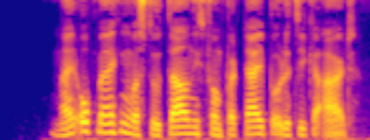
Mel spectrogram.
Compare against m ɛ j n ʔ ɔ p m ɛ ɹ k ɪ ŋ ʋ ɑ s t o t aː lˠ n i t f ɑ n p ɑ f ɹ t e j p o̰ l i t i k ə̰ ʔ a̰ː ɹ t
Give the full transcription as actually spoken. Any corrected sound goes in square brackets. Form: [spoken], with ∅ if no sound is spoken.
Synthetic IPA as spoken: m ɛ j n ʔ ɔ p m ɛ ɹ k ɪ ŋ ʋ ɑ s t o t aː lˠ n i t f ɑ n p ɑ [∅] ɹ t [ɛ] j p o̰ l i t i k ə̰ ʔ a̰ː ɹ t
